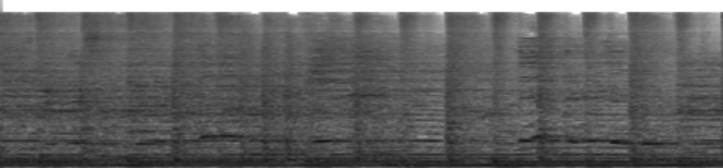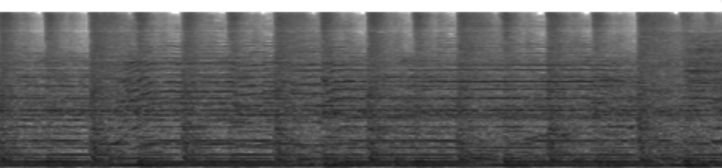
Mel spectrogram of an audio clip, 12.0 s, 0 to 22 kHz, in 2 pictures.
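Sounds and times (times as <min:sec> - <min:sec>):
person singing: 0:00.0 - 0:03.4, 0:04.2 - 0:06.3, 0:10.0 - 0:12.0
drums: 0:00.0 - 0:12.0
organ chords: 0:00.0 - 0:12.0.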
